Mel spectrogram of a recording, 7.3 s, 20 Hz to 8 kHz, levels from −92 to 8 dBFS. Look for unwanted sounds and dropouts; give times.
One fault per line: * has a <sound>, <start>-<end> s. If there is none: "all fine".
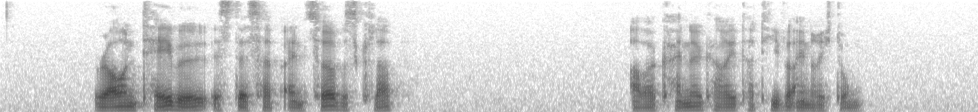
all fine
